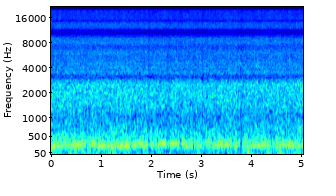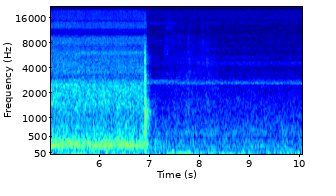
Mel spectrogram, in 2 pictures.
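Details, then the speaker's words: Toshiba Aurex AX-WSS60 compact sound system in AUX mode with nothing connected, amp and volume at maximum, recorded by microphone: a steady low hum under loud hiss from the speakers, then an abrupt drop. The noise is present in all modes. "ライン入力に何も接続していない場合でも、スピーカーからかなり目立つハムノイズが出ていることがわかりました。"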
